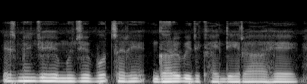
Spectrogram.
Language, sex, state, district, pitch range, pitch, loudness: Hindi, male, Arunachal Pradesh, Longding, 125-145 Hz, 135 Hz, -12 LUFS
